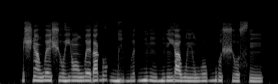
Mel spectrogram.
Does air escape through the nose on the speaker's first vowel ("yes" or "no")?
yes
